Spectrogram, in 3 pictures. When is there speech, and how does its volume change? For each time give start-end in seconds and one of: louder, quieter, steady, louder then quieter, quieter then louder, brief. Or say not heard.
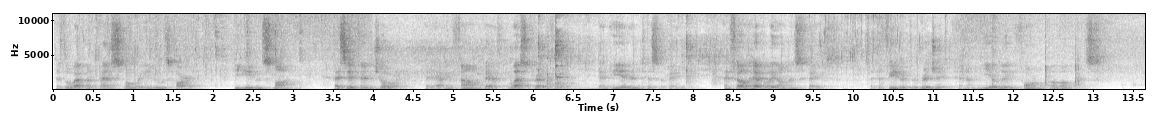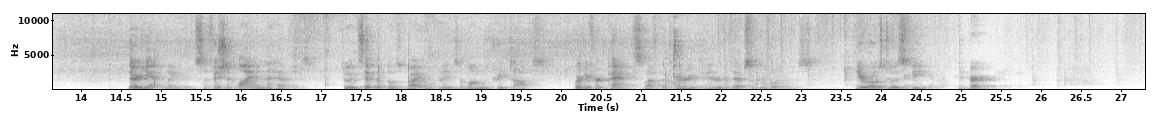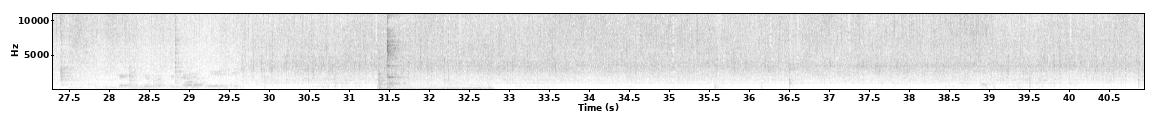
0.0-13.1 steady
14.6-25.2 steady.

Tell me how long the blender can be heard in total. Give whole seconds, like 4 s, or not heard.
not heard.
